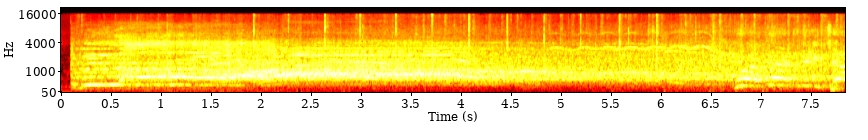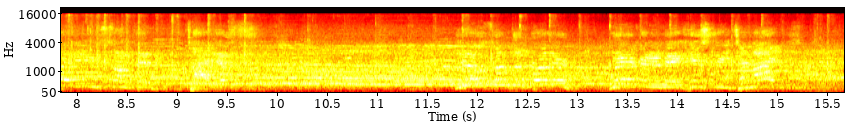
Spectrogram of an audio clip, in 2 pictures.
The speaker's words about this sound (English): it was crazy because you heard them cheer Titus and then you heard them boo Hogan. And I w- was like, wait a minute, are they booing Hogan? Then Titus would talk and then you would hear cheers and then Hogan would talk, and you would hear boos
